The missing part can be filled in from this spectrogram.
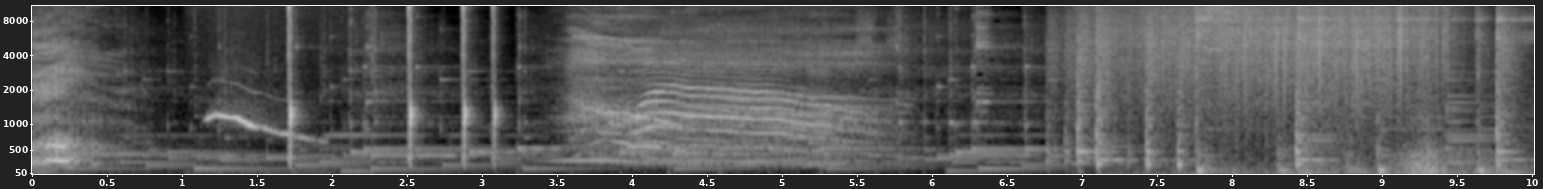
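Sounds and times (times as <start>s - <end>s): bouncy cartoon music: 1.0s - 4.1s.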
